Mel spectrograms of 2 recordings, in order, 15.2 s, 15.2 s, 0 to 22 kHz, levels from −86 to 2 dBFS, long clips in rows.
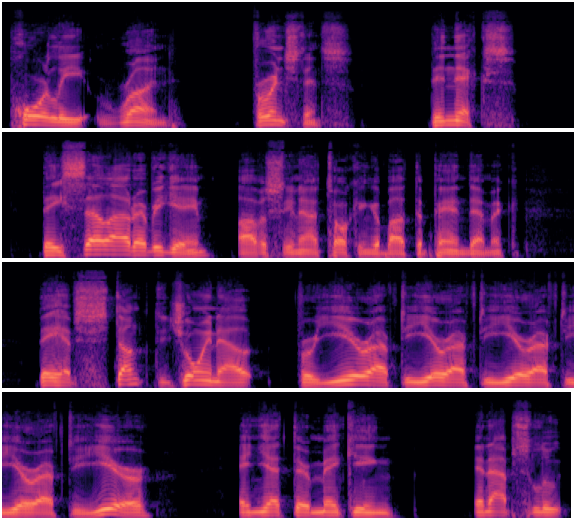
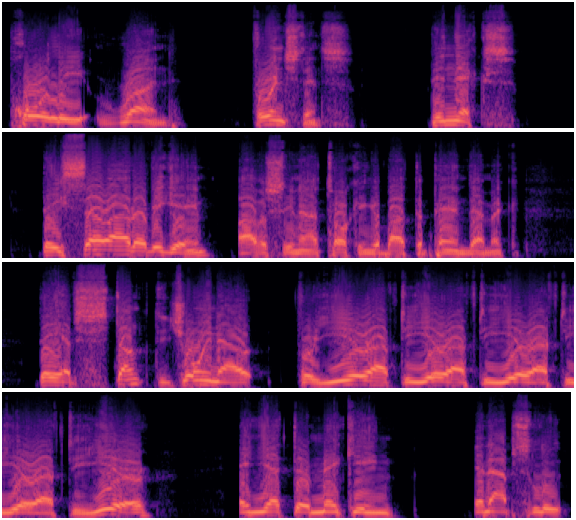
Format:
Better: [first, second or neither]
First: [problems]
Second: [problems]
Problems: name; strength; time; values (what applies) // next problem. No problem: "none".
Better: first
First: none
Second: distortion; heavy; 18% of the sound clipped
